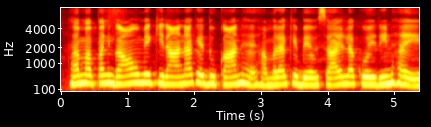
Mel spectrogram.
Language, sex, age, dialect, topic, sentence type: Magahi, female, 25-30, Southern, banking, question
